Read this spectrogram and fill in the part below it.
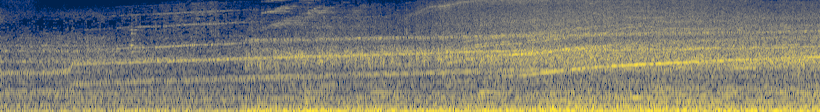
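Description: An aircraft takes off in the video game Digimon Story: Time Stranger, a loud, steady jet-engine roar with rising whine tones that climb in pitch and swell in strength partway through.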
